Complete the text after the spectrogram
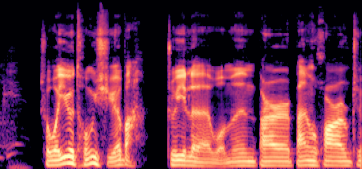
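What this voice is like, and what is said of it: Usual voice. Nothing is said of it.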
